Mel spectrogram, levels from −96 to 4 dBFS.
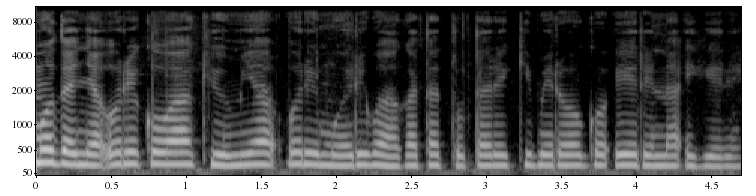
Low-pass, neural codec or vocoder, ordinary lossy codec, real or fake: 9.9 kHz; none; none; real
